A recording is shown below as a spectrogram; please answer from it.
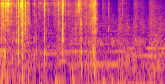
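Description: Foil booster-pack wrapper crinkling as it is pulled open and the Yu-Gi-Oh cards are slid out, in a few quick crackles over the first second, then quieter handling.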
